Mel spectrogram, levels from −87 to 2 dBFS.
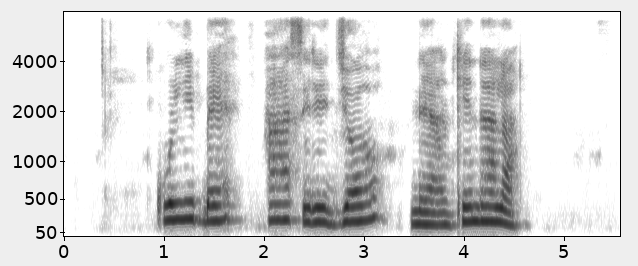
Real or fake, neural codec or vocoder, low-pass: fake; codec, 16 kHz, 4 kbps, FreqCodec, smaller model; 7.2 kHz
